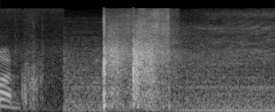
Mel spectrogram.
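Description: Homemade compressed-air water bottle rocket launching: about half a second in, the cork blows out and a sudden hissing burst of air and spraying water lasts about half a second. A lower steady noise follows.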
